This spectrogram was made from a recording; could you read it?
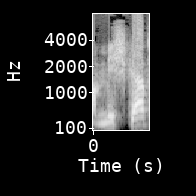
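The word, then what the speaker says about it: Michkov: J'étais sûrement mal prononcé encore une fois, mais je pense mm. qu'il pourrait jouer pour les Russes l'année prochaine. Non, Mishkov, c'est correct. Le H est avant le K.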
